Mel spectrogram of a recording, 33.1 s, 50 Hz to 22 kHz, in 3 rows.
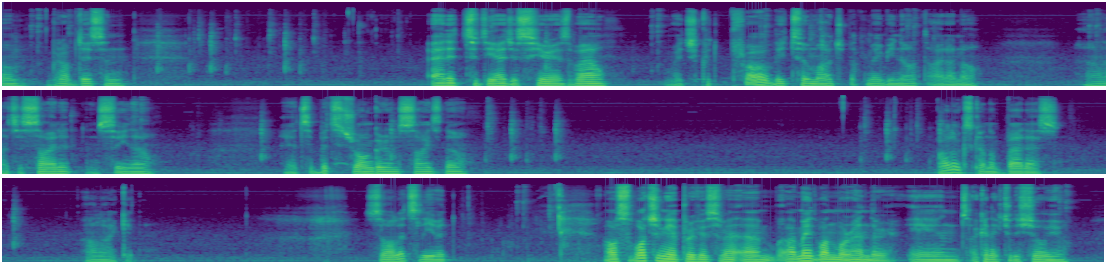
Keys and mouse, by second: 0.3 click, 0.7 /, 1.5 middle click, 2.1 shift+middle click, 2.8 click, 3.4 Tab, 4.8 click, 5.4 middle click, 7.5 alt+shift+click, 8.2 middle click, 9.0 alt+shift+click, 11.3 click, 11.6 Tab, 12.4 /, 13.6 middle click, 14.3 middle click, 14.9 middle click, 16.1 shift+middle click, 16.6-19.6 middle drag, 19.9 shift+middle click, 20.4 middle click, 21.1 KP_5, 21.7 KP_5, 22.2-26.6 middle drag, 27.2 click, 27.7 shift+click.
